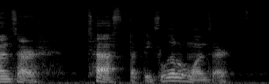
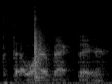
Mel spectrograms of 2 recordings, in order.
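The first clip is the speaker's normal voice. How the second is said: whispering; 13 semitones lower, 10 dB quieter than usual. Real, not acted. Careful wiring work.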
